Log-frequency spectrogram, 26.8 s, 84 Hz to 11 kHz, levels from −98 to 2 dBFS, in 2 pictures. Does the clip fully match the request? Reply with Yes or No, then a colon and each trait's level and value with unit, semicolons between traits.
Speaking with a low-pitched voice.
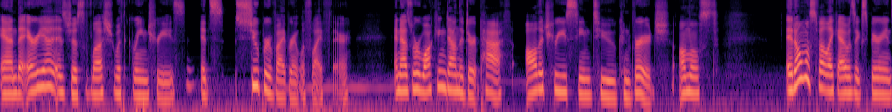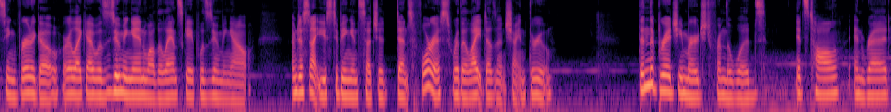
No: medium, 180 Hz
